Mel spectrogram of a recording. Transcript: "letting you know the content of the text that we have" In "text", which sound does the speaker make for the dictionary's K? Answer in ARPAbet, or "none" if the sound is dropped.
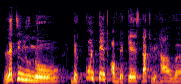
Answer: none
